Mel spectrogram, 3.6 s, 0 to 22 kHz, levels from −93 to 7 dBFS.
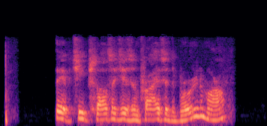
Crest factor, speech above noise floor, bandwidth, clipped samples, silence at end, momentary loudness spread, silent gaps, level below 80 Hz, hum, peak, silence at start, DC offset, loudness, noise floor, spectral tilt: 14 dB; 62 dB; 7.8 kHz; under 0.1%; 0.45 s; 6 LU; none; -52 dBFS; none; -2 dBFS; 0.1 s; under 0.1%; -16 LUFS; -76 dBFS; -7 dB/octave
